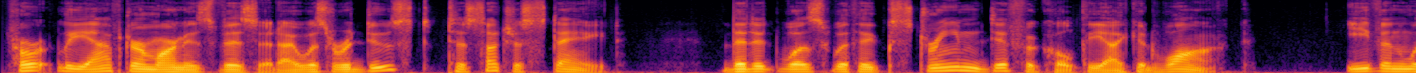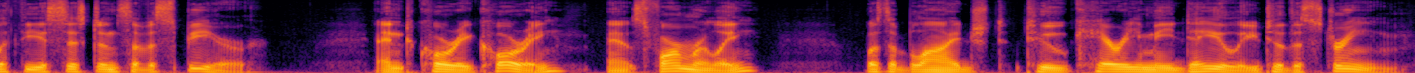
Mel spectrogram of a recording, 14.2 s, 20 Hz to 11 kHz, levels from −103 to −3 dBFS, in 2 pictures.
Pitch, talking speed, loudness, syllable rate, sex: 100 Hz, 175 wpm, -20 LUFS, 5.5 syllables/s, male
